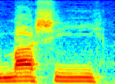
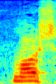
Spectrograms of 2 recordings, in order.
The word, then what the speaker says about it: Moshe: Many of my non-Jewish students call me Mashi, Moshe, all kind of ideas, because they have issue of pronunciation, M-O-S-H-E.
